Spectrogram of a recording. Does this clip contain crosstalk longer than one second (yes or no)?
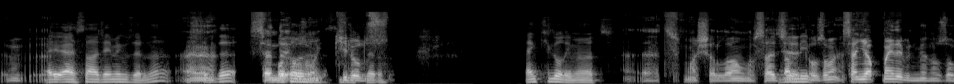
yes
